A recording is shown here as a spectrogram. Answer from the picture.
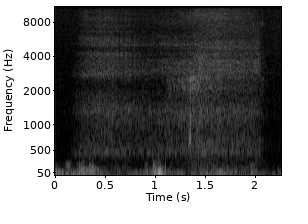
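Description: A long, breathy yawn from a tired person, a drawn-out airy exhale with a low rumbling undertone lasting about two seconds, with no talking.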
